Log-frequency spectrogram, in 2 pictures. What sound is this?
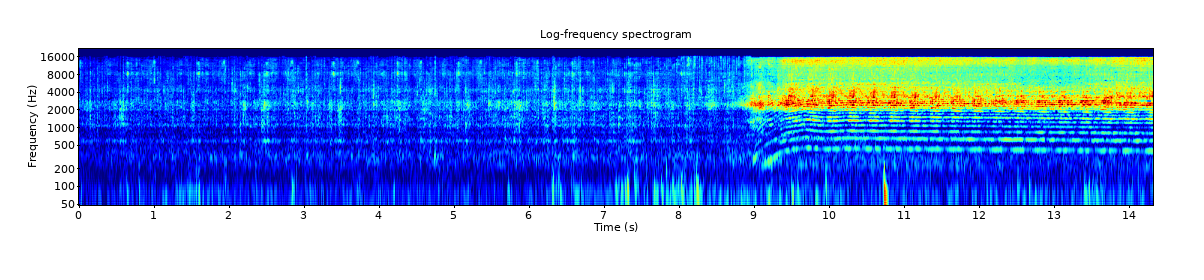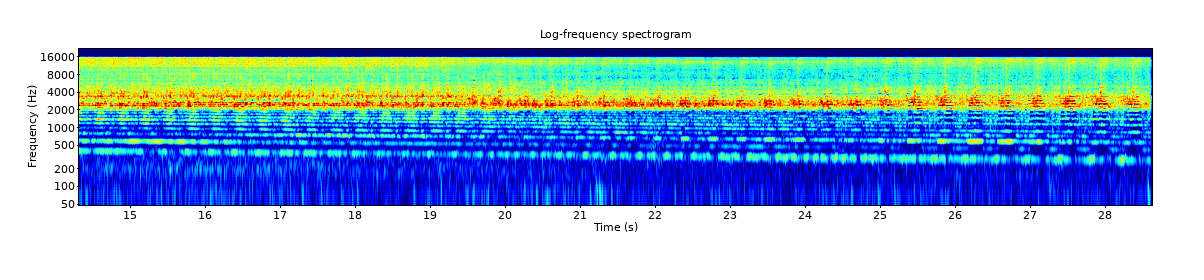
BMX bike pedaling and wheel hub spinning or fishing reel
High performance BMX racing bike pedaling and then freewheel gears loudly spinning. This also sounds like a fishing reel and line being reeled in and throw.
